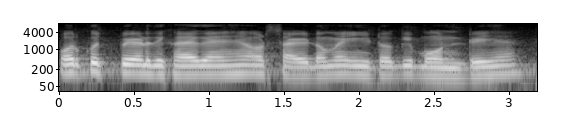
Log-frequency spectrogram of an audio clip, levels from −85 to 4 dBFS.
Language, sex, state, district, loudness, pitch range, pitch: Hindi, male, Uttar Pradesh, Shamli, -15 LUFS, 125-140 Hz, 135 Hz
